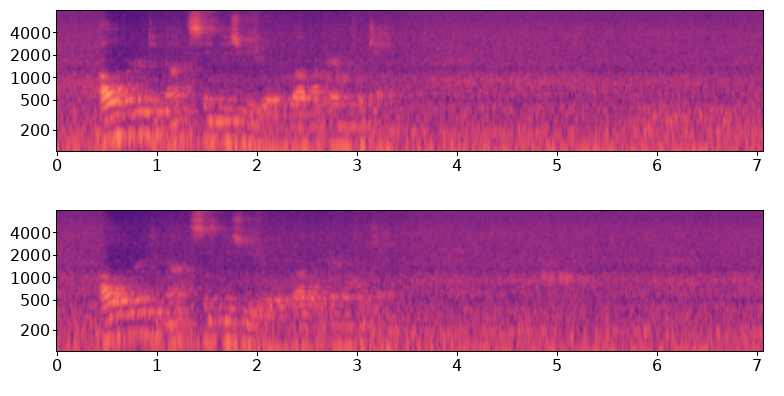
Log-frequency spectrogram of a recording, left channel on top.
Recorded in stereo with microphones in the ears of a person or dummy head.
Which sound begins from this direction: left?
A man speaking, at 0.4 s.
